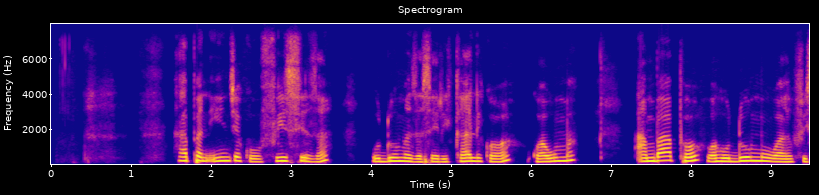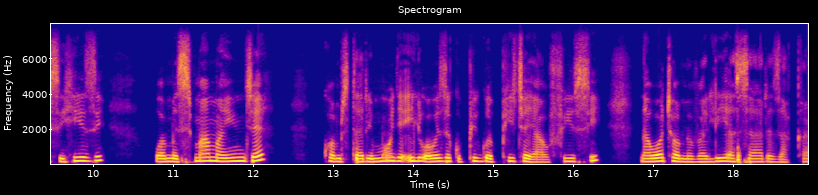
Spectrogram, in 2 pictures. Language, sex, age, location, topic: Swahili, female, 25-35, Kisumu, government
